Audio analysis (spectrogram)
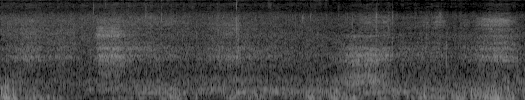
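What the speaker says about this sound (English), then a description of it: "Windy." Strong wind buffets the microphone outdoors while walking home through heavy, pouring rain, a continuous rough roar with gusty low rumbles and no speech.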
